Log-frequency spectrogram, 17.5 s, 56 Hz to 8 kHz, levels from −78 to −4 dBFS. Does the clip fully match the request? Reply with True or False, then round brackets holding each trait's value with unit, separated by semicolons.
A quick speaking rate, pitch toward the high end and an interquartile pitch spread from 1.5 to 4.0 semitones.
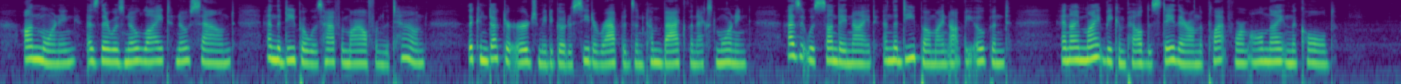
True (210 wpm; 210 Hz; 2.6 semitones)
